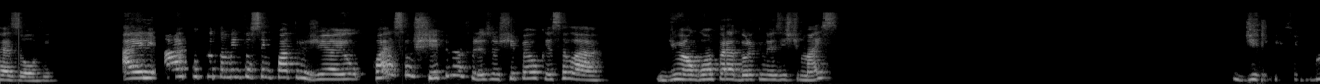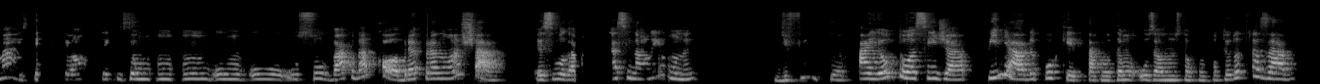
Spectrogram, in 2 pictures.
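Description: From 0.19 s to 26.11 s, word clock ticks recur about once a second, roughly thirty in all. The receiver's unlocked clock drifts around 20 ppm from the sender's, so single samples slip. A spectrogram shows thin vertical broadband lines, and the waveform shows one-sample jumps.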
